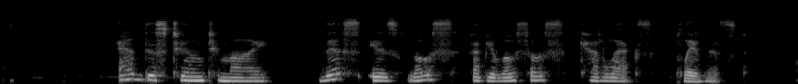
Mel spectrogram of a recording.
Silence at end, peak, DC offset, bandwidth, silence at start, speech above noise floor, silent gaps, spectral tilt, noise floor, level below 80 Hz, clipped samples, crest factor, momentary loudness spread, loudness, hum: 0.55 s; -16 dBFS; under 0.1%; 9 kHz; 0.1 s; 41 dB; none; -6 dB/octave; -72 dBFS; -72 dBFS; under 0.1%; 16 dB; 16 LU; -32 LUFS; none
